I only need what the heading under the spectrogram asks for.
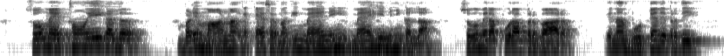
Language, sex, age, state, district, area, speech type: Punjabi, male, 18-30, Punjab, Mansa, rural, spontaneous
